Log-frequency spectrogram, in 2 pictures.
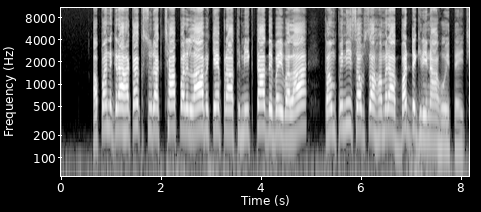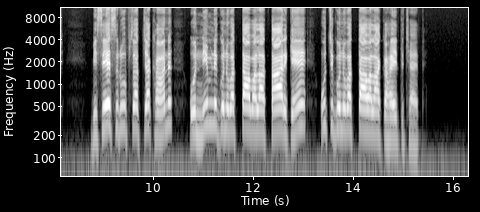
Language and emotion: Maithili, disgusted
